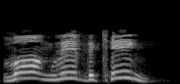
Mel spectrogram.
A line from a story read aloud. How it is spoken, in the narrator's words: all the people shouted and said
